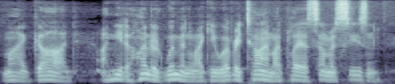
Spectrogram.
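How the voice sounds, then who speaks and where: An actor in a radio drama playing a persistent, impatient theater man, smooth-talking and sardonic as he presses his case. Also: lowish voice, a little fast, warm tone, no room sound, clean studio sound. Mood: coaxing. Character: persistent, persuasive theater man seducing a married woman, impatient. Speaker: lead actor.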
